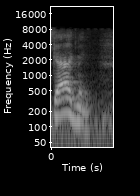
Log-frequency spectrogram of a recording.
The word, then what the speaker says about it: Gagne: to break 80's stuff mispronounce his name and i'm like no no it's you're you're trying to be too smart it's gagging interesting because like the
